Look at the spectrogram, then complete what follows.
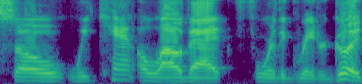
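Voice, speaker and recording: A man is speaking at medium pitch. The background is quiet. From Canada. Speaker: history researcher guest. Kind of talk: interview, historical explanation. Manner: halting with many repeated words. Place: home room.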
